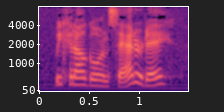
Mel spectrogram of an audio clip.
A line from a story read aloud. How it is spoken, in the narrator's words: John whimpers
